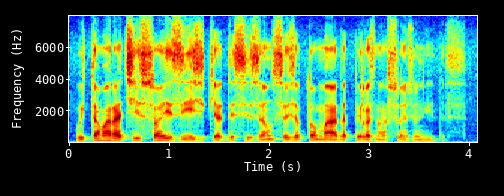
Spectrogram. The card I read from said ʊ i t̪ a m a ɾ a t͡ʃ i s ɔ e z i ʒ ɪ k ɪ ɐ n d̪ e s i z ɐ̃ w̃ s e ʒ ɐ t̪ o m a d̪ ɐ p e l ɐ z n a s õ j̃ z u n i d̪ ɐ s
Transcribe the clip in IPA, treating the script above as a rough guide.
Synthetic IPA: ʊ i t̪ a m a ɾ a t͡ʃ i s ɔ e z i ʒ ɪ k ɪ ɐ d̪ e s i z ɐ̃ w̃ s e ʒ ɐ t̪ o m a d̪ ɐ p e l ɐ z n a s õ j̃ z u n i d̪ ɐ s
